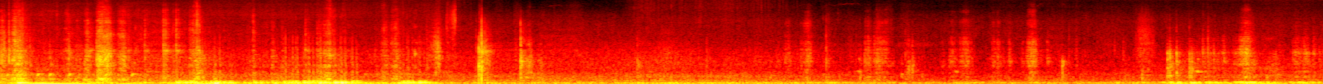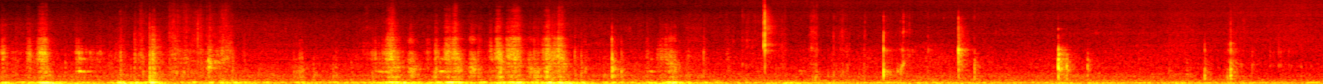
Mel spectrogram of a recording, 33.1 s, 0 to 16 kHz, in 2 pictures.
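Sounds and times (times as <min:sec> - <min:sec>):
hand tool scraping leather: 0:00.0 - 0:05.8.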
